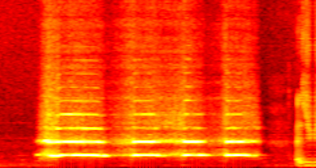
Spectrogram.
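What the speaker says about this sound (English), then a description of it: "Also practice rolling the flute in and out and see where you get your best tone." A lone flute head joint gives three sustained, breathy tones, each wavering a little as the embouchure rolls in and out, with short gaps between them and a brief rustle at the end.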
